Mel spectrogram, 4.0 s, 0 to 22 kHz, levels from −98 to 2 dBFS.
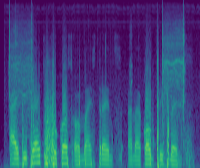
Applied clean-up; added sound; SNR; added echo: none; Camera; 20 dB; none.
